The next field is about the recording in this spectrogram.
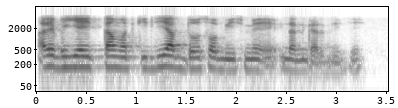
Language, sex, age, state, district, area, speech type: Hindi, male, 18-30, Madhya Pradesh, Bhopal, urban, conversation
